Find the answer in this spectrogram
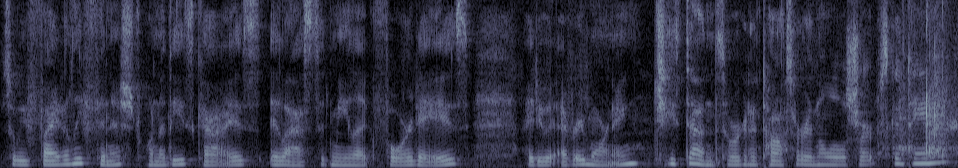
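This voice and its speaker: A woman talks at a very fast pace. Background noise is noticeable throughout. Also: medium pitch for a woman, ordinary pitch variation. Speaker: vlogger. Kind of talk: casual vlog. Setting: at home.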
